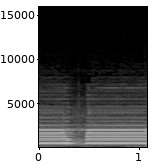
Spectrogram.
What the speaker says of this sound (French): si tu trouves que le klaxon ne te plaît pas parce qu'il manque de puissance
